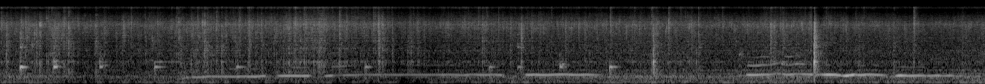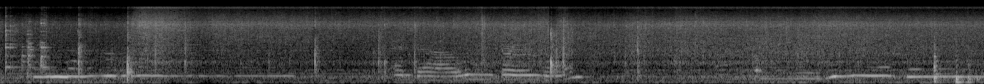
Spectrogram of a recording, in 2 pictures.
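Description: Garlic and dried scallops frying in oil in a stainless-steel wok, a steady sizzle, with scattered clicks and scrapes of a wooden spatula stirring against the pan.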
